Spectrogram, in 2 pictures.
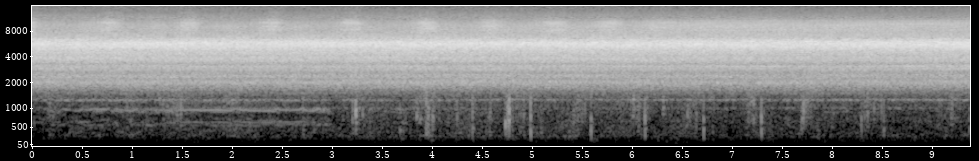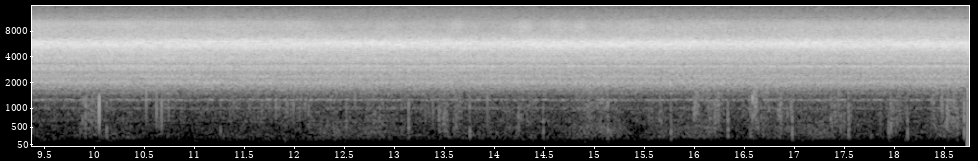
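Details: Unusual cicada sound, an even, unbroken shrill hiss-like buzz, with a faint pulsing high tone and brief low hum at the start and many soft clicks scattered throughout.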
